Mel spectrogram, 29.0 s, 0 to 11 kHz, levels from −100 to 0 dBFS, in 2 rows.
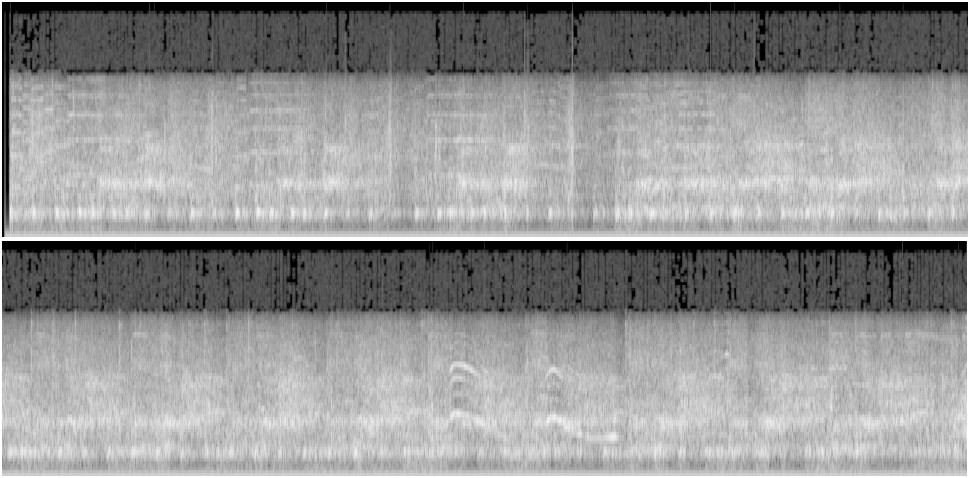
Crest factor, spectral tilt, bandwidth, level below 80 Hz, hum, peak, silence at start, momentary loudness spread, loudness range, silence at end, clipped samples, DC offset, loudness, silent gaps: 12 dB; -6 dB/octave; 9.4 kHz; -40 dBFS; none; 0 dBFS; 0.1 s; 4 LU; 2 LU; 0 s; under 0.1%; 5%; -12 LUFS; none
